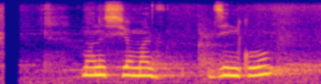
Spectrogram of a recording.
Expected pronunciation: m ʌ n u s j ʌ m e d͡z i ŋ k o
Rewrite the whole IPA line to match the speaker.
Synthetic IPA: m ʌ n u s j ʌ m a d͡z i n k o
